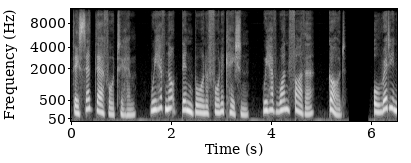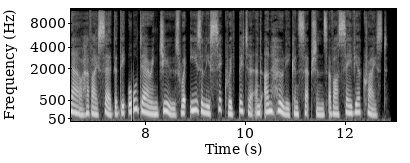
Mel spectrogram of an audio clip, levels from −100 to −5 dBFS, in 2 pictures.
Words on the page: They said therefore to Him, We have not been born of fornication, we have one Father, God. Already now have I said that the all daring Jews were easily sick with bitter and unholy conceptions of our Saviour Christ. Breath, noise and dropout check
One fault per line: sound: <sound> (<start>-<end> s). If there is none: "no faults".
sound: dropout (7.7-7.8 s)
